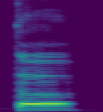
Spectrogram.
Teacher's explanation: त, दांतों से टच हो रही है त, लेकिन ये भी क्या? कंपन नहीं हो रहा है, इसका मतलब ये कि अघोष व्यंजन है और हवा कम निकल रही है, इसका मतलब अल्प प्राण है।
